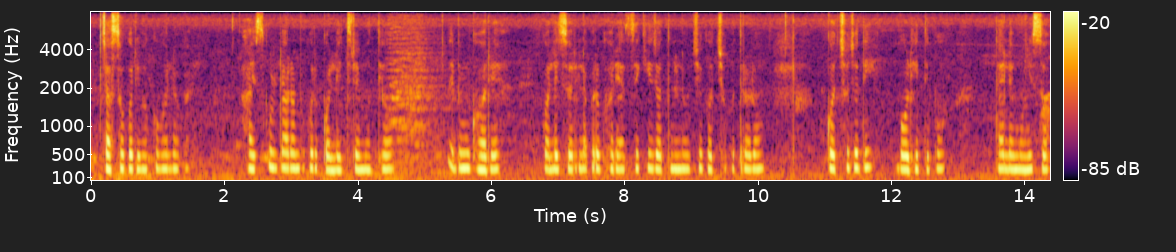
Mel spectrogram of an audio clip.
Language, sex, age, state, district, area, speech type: Odia, female, 18-30, Odisha, Koraput, urban, spontaneous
